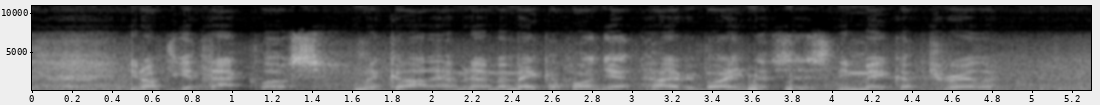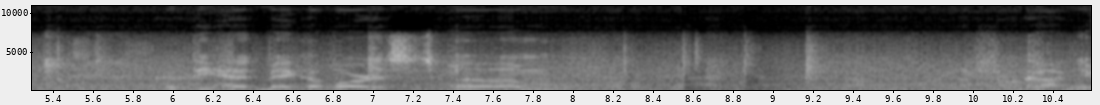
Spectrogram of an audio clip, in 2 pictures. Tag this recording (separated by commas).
Speech, inside a small room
